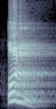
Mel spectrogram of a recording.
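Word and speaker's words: قل: আহাদ তিনি আল্লাহ এক তাহলে কুল এটা শক্ত কফ উচ্চারণ বাংলায় আরেকটা অক্ষর আছে কাফ এটা বাংলার কর মত স্বাভাবিক উচ্চারণ কোন কষ্ট নেই যেটা কফ আরবিতে একটা শক্ত উচ্চারণ কুল মানে আপনি বলুন এখন যদি আপনি হালকাভাবে উচ্চারণ করেন কুল বলেন বাংলার কর মতো কুল তাহলে আপনি খান কুল মানে আপনি বলুন আর স্বাভাবিক কুল মানে আপনি খান এখন যদি আপনি সূরা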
